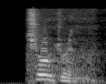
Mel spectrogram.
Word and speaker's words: children: Your pronunciation's fine, but the stress is a bit off. Children. Children.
